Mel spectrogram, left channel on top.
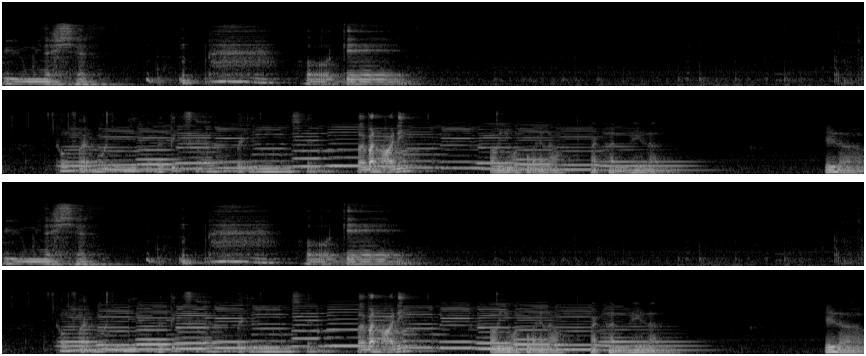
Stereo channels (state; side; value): normal; both; correlation 0.85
